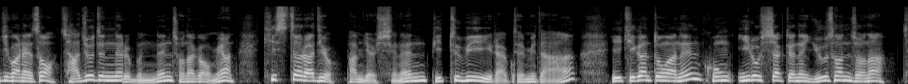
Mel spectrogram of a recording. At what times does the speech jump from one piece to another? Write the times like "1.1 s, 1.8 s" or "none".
1.2 s, 5.1 s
